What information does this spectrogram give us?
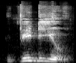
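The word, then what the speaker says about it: video: वीडियो, वीडियो आमतौर पे इस लफ्ज को बोला जाता है वीडियो, यानी हमारा एम्फेसिस वी और आई के बाद इसको हम खींचते हैं, जबकि ये गलत तरीकाकार होगा। इसको प्रोनाउंस करने का करेक्ट तरीका ये है कि आप वीडियो, यानी आप ई के ऊपर चूंकि ये एक आप डैश देख रहे हैं, तो आपने इसको थोड़ा खींचना है।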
